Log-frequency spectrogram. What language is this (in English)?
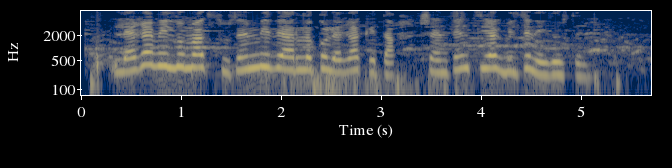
Basque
